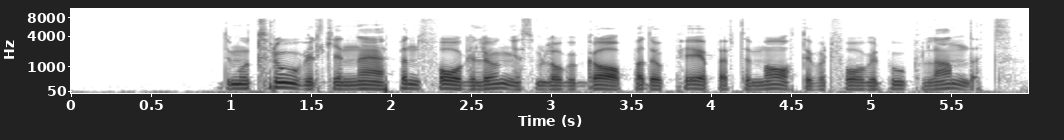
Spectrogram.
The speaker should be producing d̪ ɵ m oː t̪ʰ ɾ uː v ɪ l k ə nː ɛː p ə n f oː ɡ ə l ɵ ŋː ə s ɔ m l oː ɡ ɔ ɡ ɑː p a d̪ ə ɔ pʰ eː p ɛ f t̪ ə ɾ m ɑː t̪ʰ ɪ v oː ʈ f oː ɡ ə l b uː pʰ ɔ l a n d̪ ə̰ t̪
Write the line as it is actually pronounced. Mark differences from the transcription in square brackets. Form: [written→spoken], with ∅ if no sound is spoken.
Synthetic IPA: d̪ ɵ m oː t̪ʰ ɾ uː v ɪ l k ə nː ɛː p ə n f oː ɡ ə l ɵ ŋː ə s ɔ m l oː ɡ ɔ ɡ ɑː p a d̪ ə ɔ pʰ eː p ɛ f t̪ ə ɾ m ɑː [t̪ʰ→t̪] ɪ v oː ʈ f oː ɡ ə l b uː pʰ ɔ l a n d̪ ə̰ t̪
